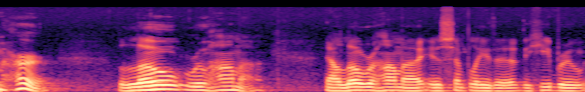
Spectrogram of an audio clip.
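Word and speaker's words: Lo-ruhamah: in verse 6 name her lo rouhama now Lo rahama is simply the the Hebrew Hebrew words this is the way we would pronounce it in Hebrew it means no mercy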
